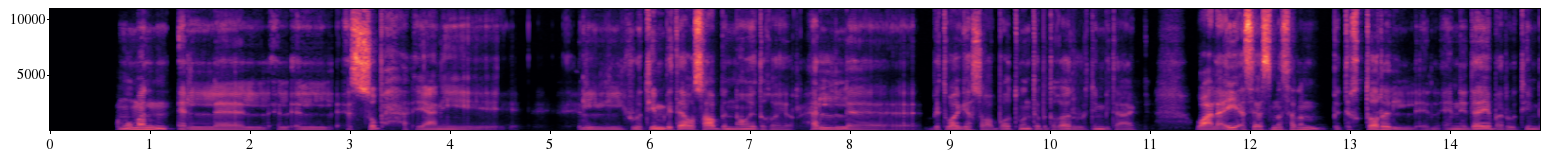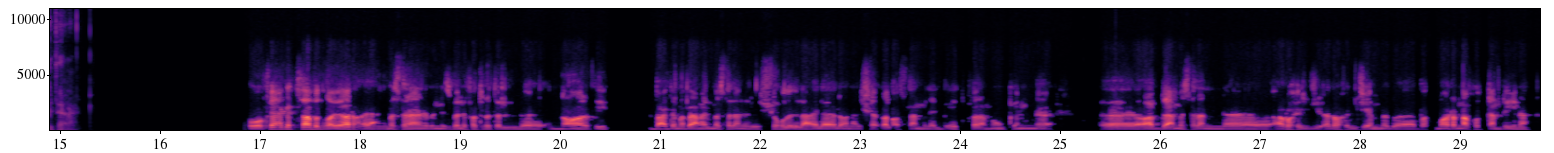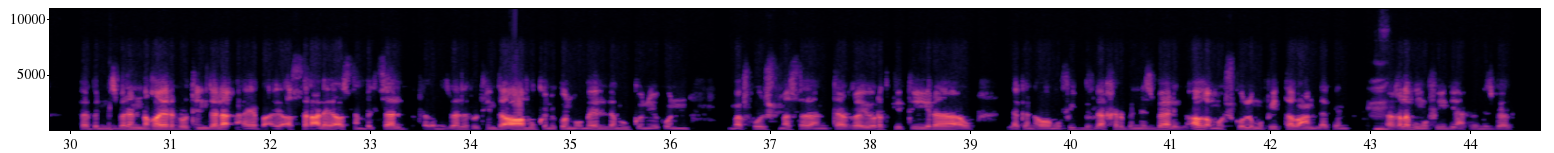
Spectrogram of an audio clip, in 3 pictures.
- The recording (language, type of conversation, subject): Arabic, podcast, إيه روتينك المعتاد الصبح؟
- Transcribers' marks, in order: in English: "الروتين"; in English: "الروتين"; in English: "الروتين"; other background noise; background speech; in English: "الgym"; in English: "الروتين"; in English: "الروتين"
